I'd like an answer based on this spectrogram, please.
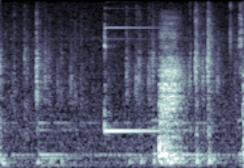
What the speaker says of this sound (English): There goes the chime.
